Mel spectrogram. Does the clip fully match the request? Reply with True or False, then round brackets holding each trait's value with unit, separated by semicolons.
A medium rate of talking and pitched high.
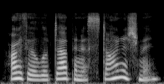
True (185 wpm; 240 Hz)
